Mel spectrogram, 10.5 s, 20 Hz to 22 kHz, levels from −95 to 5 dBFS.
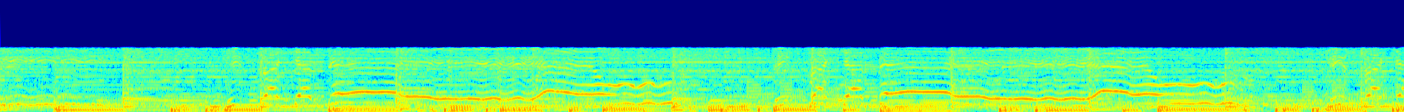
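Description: No technical faults can be heard in this audio. It has passed through a working call path whose narrowband codec, consistent with G.711 mu-law at 64 kbps, leaves nothing above 4 kHz, giving it the band-limited sound of a telephone line.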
